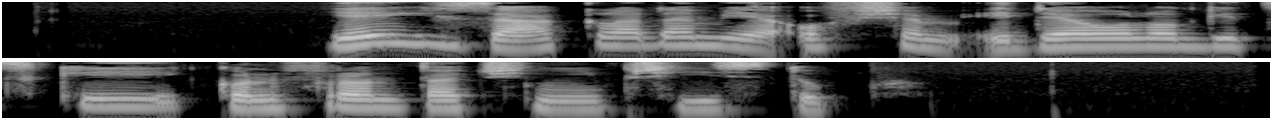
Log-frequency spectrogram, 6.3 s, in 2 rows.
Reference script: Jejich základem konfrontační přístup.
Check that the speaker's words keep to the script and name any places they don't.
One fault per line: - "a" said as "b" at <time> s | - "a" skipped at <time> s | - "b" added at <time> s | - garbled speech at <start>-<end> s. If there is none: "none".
- "je ovšem ideologický" added at 1.8 s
